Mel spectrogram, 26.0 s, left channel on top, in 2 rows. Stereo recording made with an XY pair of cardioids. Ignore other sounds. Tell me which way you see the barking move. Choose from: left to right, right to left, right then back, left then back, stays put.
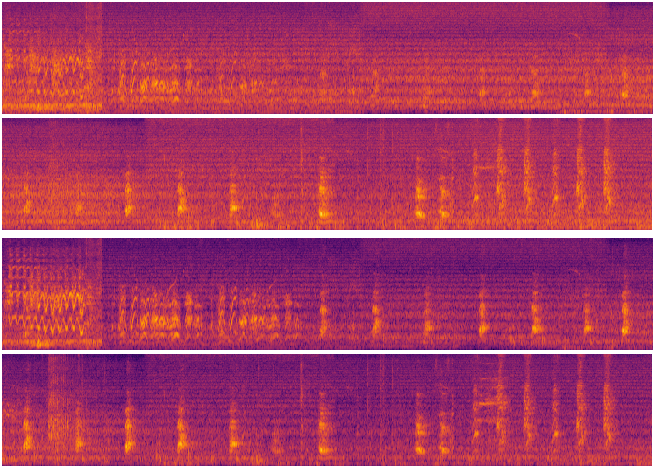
right then back.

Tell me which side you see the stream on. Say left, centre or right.
left.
